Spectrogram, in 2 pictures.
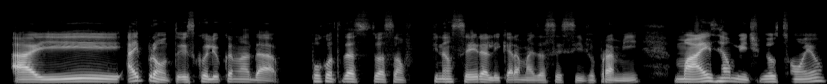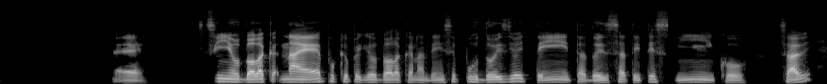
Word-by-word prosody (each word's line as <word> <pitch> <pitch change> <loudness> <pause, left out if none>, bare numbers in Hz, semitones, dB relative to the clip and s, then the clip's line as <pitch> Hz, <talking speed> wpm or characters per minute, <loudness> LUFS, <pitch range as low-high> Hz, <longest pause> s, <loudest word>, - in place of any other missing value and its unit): Aí 125 +3 +4
aí - - +4
pronto, 115 - 0
eu - - +1
escolhi 120 +2 -1
o - - -8
Canadá, 120 -3 -2 0.3
por 140 -1 -4
conta 145 -2 -3
da 130 -1 +3
situação 115 -1 -4 0.3
financeira 125 -2 -1
ali 105 -2 -1
que - - -8
era - - 0
mais 100 -2 -6
acessível 100 -2 -8
para 105 - +1
mim, 95 +2 -7 0.3
mas 125 +4 +6
realmente 140 -6 -3
meu 130 +1 0
sonho 125 +6 -4 1.2
É, 90 -3 -3 0.5
sim, 135 -2 -1
o 125 - +2
dólar 120 +2 +6
na 120 0 +6
época, 130 +3 +4
eu - - -3
peguei 115 -1 -3
o - - +1
dólar 110 0 +1
canadense 105 -1 -6
por 125 -1 -5
2,80, 115 -2 -2
2,75, 105 0 -4 0.3
sabe. - - +3
120 Hz, 140 wpm, -24 LUFS, 105-125 Hz, 1.2 s, mas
